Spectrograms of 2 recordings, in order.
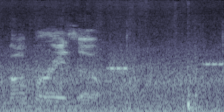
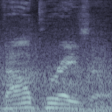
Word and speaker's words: Valparaiso: Valparaiso. Valparaiso. Alright, I'm gonna say that 10 times in my head. Valparaiso.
